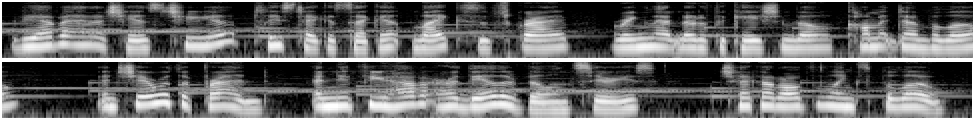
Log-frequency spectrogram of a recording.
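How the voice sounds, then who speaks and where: A woman with a fairly high-pitched voice reads in a storybook narration style. She is an audiobook reader presenting fiction to listeners. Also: fast talker, faint music behind. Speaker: audiobook reader and channel host.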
